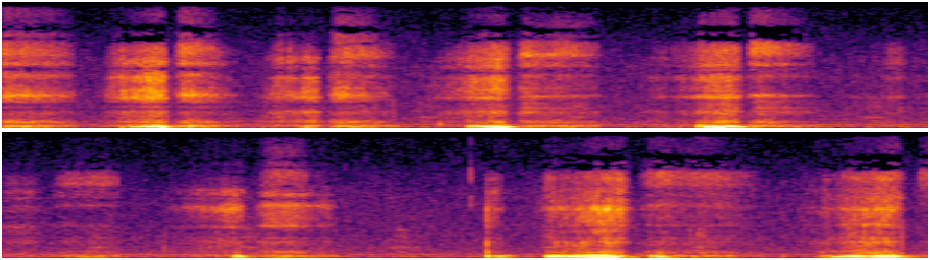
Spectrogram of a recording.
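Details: Labrador Retriever snoring: low, rumbling, breathy snores come in short bursts roughly every one to three seconds. A faint steady hum lies underneath, and quiet stretches separate the louder snores.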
